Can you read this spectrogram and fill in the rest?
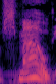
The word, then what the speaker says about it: Smaug: S-M-A-U-G, smug. In American English, at least, A-U almost always says aw, or maybe ah, as in laugh, but it's almost always an aw sound, smog. And yet, everybody in this movie pronounces it smaug.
